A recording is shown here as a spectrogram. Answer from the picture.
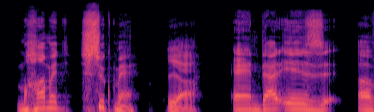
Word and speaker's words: Muhammed Suiçmez: So there was a cut because I had to look up how to pronounce the fucking guy's name. It's Muhammed Suiçmez.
